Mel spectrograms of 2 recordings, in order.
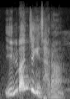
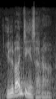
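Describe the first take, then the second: First: Phrase raised high then dropped; 일반적인 사람 pitched much higher; high first take. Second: Much lower and softer repeat; 일반적인 사람 dropped low and soft; 일반적인 said low under the breath; low quiet take. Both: Shown as a demonstration. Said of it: "repeats phrase in two voices".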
